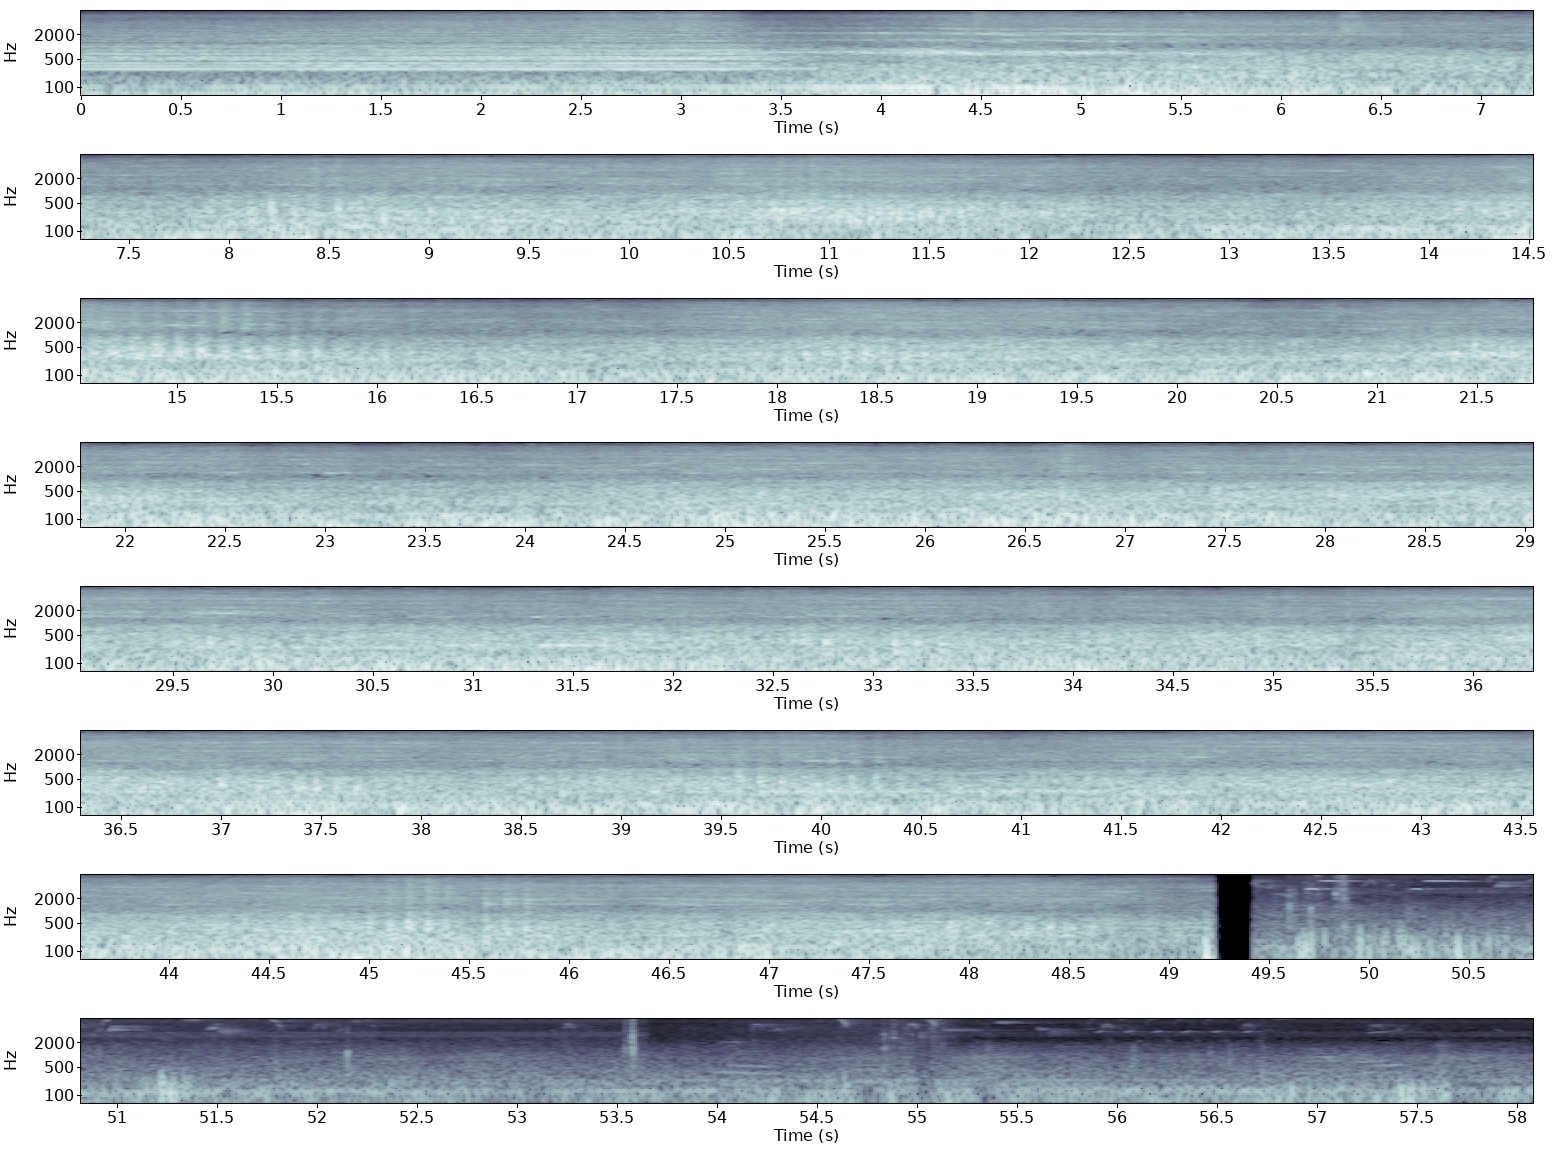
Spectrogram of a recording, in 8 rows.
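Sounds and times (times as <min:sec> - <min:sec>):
steel wheels on rails: 0:03.7 - 0:49.2.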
